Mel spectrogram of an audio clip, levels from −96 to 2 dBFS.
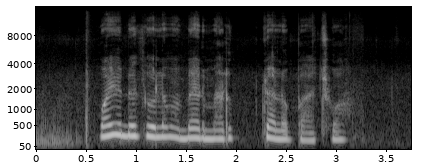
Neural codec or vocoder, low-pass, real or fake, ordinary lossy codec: codec, 44.1 kHz, 7.8 kbps, Pupu-Codec; 14.4 kHz; fake; none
